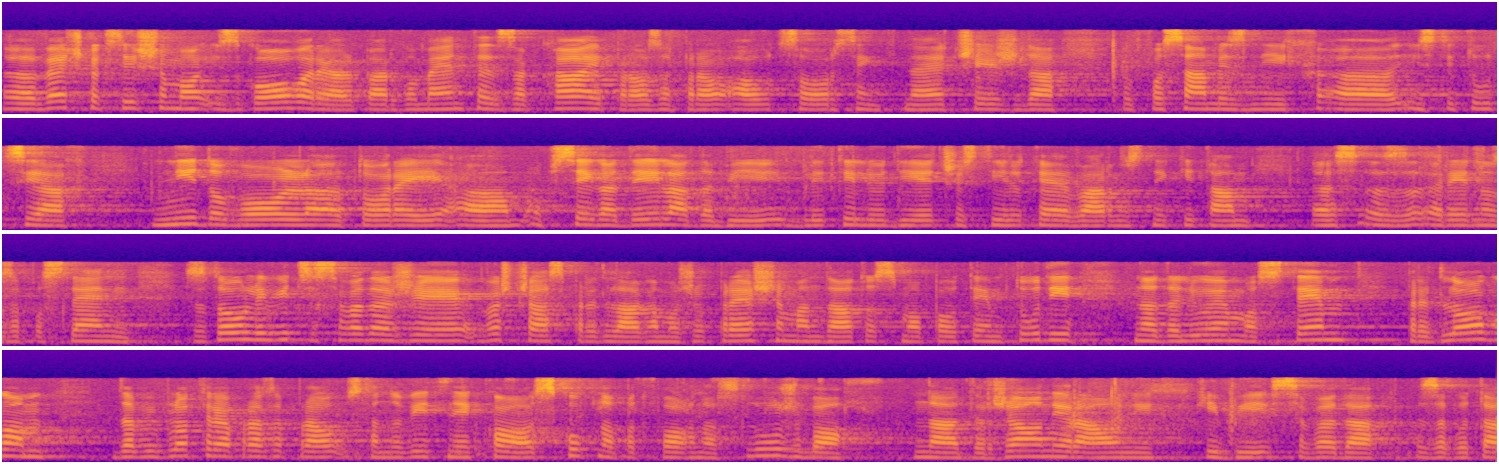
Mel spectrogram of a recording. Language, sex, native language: Slovenian, female, Slovenian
